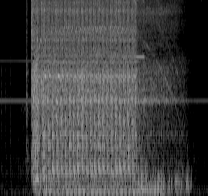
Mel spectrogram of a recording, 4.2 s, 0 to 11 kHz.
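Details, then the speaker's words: Outboard motor on a two-battery bank wired through a battery switch set to both, after battery-cable and voltage-drop testing: brisk, even cranking about four turns per second, spinning down smoothly; starter now sounds strong, resistance dropped from about 1,800–2,000 to 200–300 ohms. "obviously it obviously sounds a ton better you can hear the starters actually behaving"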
